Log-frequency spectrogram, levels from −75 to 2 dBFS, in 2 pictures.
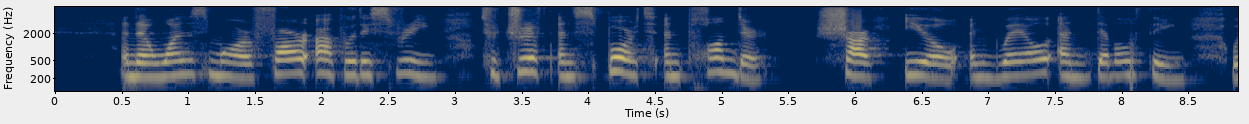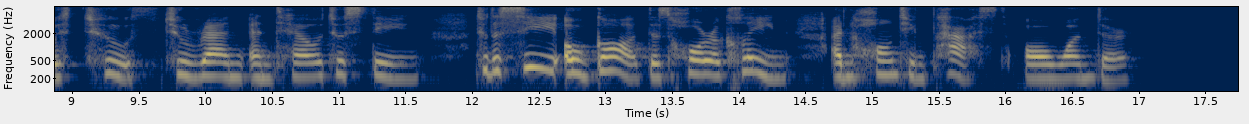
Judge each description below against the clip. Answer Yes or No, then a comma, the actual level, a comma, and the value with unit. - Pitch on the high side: Yes, high, 235 Hz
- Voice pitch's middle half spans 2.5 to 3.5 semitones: Yes, average, 3.1 semitones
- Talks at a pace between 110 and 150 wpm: Yes, average, 145 wpm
